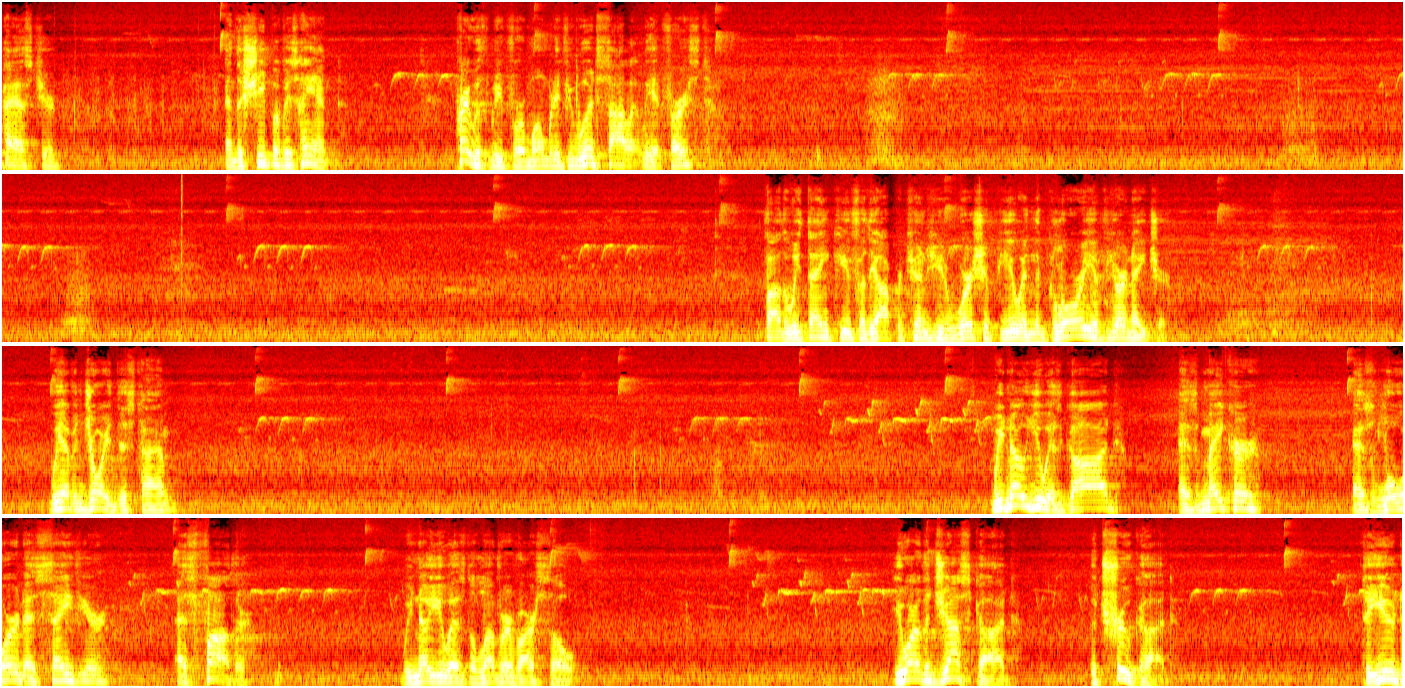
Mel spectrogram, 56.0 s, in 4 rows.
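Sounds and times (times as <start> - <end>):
faint outdoor background: 0.0 - 56.0
bird high chirp: 3.8 - 5.5, 8.8 - 9.7, 10.5 - 12.5, 13.8 - 14.8, 16.2 - 17.4, 18.5 - 20.6, 26.1 - 28.3, 30.4 - 31.4, 34.2 - 38.1, 43.0 - 46.1, 49.2 - 51.2
songbird singing high notes: 42.4 - 47.9, 49.2 - 51.4.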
